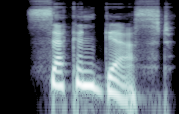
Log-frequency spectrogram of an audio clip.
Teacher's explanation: Second-guessed often blends slightly at natural speed into second-guessed, with the D softening against the following consonant. Slow, second-guessed, fast, second-guessed. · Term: connected sound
